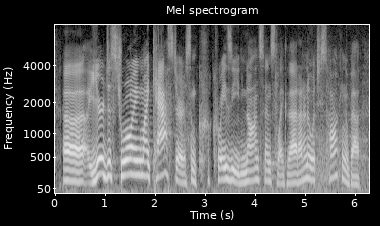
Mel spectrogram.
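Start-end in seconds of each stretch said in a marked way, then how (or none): 0.7-2.4 mock, very high shrieked screaming. Retelling a phone call where the caller is screaming: imitating someone screaming. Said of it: "she's screaming".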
